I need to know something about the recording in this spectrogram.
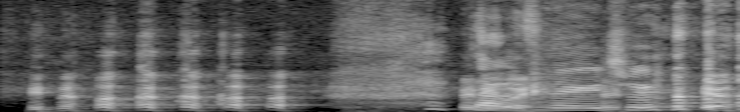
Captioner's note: laughter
